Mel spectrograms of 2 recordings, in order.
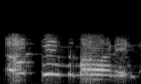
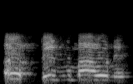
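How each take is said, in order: First: Squeaky falsetto cadence call; mock high-pitched recruit calling cadence. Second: Higher, forceful imitated cadence; imitated running-formation call; drill sergeant cadence call. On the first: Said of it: "I had a real high-pitched voice". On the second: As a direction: call it out like a sergeant leading a run. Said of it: "like that".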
